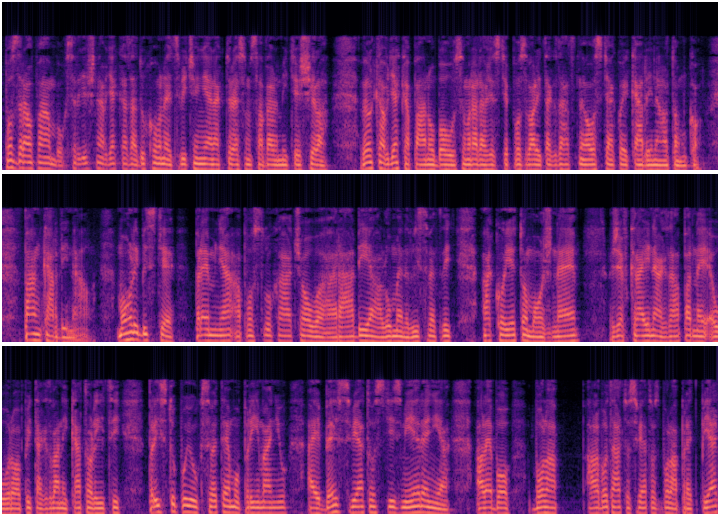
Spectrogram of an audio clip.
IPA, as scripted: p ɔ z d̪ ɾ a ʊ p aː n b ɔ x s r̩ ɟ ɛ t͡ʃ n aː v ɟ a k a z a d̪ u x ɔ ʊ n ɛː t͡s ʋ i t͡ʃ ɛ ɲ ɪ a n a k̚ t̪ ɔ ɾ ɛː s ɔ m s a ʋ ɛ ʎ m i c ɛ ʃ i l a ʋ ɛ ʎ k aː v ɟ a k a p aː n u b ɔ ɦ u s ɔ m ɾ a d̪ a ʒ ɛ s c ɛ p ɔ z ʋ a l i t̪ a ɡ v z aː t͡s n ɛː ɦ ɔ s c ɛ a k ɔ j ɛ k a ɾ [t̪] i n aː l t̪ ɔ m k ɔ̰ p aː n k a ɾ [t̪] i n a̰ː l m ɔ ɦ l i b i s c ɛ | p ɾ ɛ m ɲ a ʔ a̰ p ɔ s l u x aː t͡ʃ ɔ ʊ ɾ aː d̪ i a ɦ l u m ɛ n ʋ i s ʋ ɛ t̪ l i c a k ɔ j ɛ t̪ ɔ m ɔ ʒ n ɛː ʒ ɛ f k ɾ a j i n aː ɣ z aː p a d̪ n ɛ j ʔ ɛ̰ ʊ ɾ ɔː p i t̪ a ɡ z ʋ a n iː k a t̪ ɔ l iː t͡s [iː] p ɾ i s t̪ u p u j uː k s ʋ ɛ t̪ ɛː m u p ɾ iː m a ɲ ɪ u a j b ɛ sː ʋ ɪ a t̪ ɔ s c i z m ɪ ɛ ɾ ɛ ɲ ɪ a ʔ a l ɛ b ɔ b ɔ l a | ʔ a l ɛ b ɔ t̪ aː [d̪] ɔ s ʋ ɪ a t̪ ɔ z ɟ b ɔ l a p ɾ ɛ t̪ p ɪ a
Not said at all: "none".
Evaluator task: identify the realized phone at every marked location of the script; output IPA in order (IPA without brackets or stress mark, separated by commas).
d̪, d̪, i, t̪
